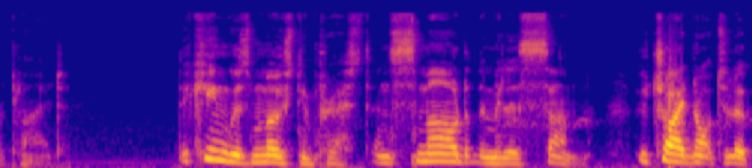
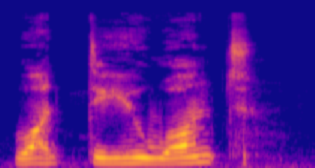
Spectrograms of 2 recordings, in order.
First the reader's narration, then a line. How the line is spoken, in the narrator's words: growled the ogre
